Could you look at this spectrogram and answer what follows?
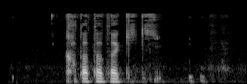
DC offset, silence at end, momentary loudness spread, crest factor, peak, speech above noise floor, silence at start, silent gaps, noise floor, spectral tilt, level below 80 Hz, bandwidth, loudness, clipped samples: under 0.1%; 0.45 s; 23 LU; 24 dB; -2 dBFS; 26 dB; 0.65 s; none; -47 dBFS; -4.5 dB/octave; -66 dBFS; 12 kHz; -23 LUFS; under 0.1%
